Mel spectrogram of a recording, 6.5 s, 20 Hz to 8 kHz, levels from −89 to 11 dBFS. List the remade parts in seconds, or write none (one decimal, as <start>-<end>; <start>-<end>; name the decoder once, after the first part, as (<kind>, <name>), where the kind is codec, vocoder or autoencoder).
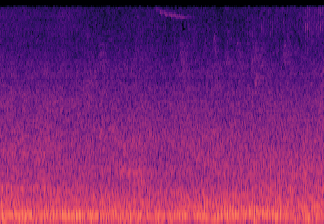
0.0-1.6 (codec, DAC)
